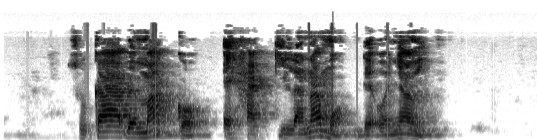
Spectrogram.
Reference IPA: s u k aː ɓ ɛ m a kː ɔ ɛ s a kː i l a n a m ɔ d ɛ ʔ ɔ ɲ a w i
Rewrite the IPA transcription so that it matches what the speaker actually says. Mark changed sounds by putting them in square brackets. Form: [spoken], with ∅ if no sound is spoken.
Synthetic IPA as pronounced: s u k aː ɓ ɛ m a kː ɔ ɛ [h] a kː i l a n a m ɔ d ɛ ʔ ɔ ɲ a w i

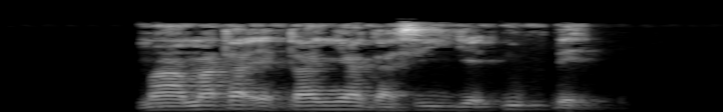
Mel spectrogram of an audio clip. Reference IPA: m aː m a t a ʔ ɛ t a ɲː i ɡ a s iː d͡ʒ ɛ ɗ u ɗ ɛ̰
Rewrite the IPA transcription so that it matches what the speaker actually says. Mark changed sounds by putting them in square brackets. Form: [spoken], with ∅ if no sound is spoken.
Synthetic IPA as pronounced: m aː m a t a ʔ ɛ t a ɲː [a] ɡ a s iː d͡ʒ ɛ ɗ u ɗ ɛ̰

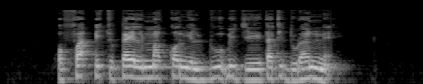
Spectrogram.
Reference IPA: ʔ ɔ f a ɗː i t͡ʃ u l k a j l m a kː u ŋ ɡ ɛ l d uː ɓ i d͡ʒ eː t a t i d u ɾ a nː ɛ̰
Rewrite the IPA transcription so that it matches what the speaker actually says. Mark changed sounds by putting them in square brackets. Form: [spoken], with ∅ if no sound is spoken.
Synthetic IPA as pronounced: ʔ ɔ f a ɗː i t͡ʃ u [∅] k a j l m a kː [ɔ] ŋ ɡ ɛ l d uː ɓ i d͡ʒ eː t a t i d u ɾ a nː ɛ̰

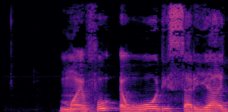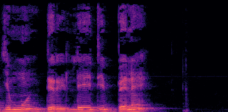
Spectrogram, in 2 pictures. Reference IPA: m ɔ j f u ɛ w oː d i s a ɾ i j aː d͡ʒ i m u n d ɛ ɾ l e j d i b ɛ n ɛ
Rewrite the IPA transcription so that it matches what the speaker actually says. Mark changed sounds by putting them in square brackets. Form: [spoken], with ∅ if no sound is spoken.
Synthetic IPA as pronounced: m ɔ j f u ɛ w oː d i s a ɾ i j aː d͡ʒ i m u n d ɛ ɾ l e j d i b ɛ n ɛ

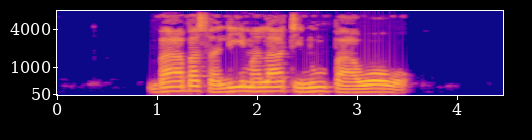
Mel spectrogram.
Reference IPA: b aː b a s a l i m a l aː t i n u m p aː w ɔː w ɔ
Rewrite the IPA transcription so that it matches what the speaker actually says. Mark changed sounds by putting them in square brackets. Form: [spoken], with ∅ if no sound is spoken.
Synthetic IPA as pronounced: b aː b a s a l i m a l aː t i n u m p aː w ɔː w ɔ

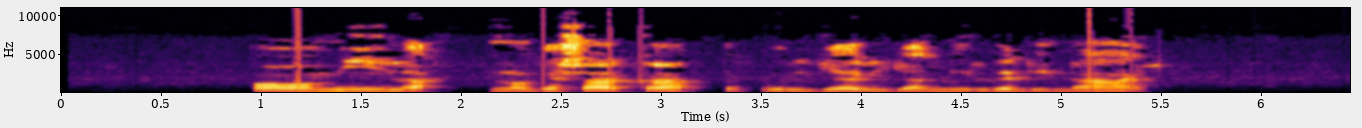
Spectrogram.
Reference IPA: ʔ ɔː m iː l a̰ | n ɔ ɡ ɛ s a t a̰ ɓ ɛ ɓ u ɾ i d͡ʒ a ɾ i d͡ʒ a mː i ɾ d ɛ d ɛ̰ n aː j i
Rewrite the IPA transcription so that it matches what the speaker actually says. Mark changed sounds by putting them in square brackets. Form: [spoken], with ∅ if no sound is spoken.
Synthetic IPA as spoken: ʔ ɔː m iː l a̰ | n ɔ ɡ ɛ s a [k] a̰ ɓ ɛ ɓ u ɾ i d͡ʒ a ɾ i d͡ʒ a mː i ɾ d ɛ d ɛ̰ n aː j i

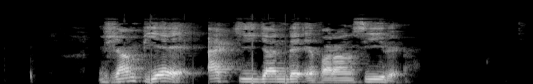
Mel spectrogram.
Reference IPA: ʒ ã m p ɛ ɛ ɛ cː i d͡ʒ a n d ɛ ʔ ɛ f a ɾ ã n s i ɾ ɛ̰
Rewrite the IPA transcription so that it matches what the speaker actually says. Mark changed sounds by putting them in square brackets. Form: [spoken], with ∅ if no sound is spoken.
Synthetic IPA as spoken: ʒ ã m p [i] ɛ [a] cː i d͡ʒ a n d ɛ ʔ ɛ f a ɾ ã n s i ɾ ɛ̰

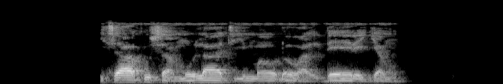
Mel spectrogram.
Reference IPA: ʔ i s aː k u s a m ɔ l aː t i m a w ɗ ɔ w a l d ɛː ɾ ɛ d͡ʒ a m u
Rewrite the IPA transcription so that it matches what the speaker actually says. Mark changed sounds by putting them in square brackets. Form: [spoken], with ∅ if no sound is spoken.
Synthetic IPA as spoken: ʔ i s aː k u s a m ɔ l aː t i m a w ɗ ɔ w a l d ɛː ɾ ɛ d͡ʒ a m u

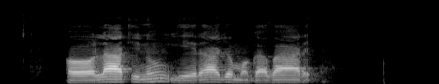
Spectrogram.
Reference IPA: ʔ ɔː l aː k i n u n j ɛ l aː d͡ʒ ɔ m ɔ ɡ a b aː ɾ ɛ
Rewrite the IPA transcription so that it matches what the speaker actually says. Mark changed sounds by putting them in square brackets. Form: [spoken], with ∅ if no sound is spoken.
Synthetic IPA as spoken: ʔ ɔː l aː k i n u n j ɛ [ɾ] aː d͡ʒ ɔ m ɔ ɡ a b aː ɾ ɛ

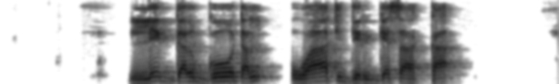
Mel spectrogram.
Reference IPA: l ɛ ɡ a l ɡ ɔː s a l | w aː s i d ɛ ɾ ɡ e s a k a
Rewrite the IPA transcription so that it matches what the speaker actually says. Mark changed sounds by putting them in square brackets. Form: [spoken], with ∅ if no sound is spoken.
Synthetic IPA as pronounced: l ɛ [ɡː] a l ɡ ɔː [t] a l | w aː [t] i d ɛ ɾ ɡ [ɛ] s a k a

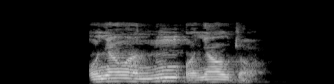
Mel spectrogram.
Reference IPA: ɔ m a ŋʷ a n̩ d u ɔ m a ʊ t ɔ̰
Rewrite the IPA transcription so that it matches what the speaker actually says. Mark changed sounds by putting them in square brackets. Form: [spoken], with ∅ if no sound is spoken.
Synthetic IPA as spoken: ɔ [ɲ] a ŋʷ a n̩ [n] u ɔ [ɲ] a ʊ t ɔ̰

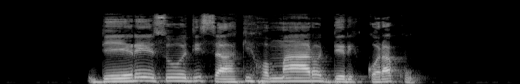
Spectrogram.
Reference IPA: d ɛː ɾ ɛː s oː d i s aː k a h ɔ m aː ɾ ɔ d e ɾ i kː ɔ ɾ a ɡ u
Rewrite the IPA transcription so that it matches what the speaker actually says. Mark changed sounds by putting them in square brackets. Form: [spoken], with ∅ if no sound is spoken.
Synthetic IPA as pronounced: d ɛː ɾ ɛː s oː d i s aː k [i] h ɔ m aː ɾ ɔ d e ɾ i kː ɔ ɾ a [k] u

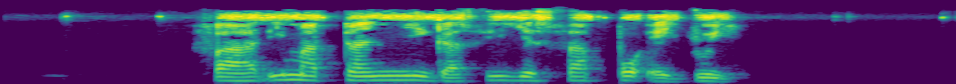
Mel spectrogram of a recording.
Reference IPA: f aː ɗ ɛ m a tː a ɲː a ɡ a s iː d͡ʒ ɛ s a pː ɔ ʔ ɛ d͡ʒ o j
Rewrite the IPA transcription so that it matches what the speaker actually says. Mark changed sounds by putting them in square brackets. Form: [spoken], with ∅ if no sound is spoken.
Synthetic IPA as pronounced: f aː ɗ [i] m a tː a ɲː [i] ɡ a s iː d͡ʒ ɛ s a pː ɔ ʔ ɛ d͡ʒ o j

